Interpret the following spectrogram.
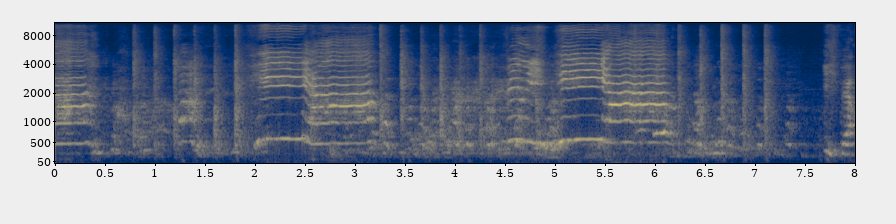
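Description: A woman's shrill, drawn-out high calls imitating a dog owner coaxing her dog, each swooping up and then held, about two seconds apart, with quick pats of hands on thighs between the calls.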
